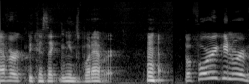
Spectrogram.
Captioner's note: chuckling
